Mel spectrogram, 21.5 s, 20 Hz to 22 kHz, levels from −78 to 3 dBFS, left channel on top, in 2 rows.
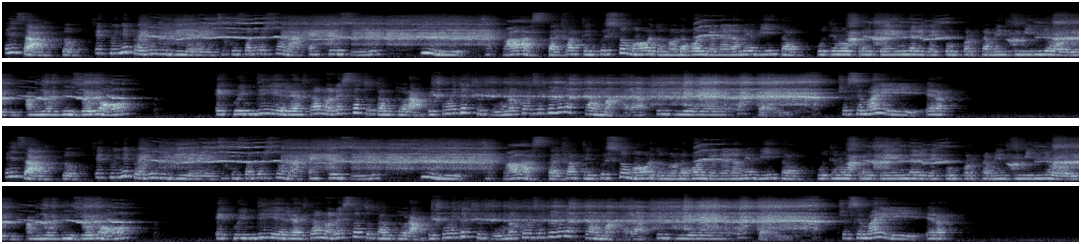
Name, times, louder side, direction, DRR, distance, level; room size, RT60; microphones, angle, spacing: voice 1, 0.0-3.7 4.2-12.0 12.9-18.7 19.1-20.2, left 2 dB, 35° left, -9 dB, 0.7 m, -27 dB
sound 1, 1.3-4.9 6.9-7.2 8.4-9.4 10.0-12.0 15.0-19.0, left 1 dB, 5° right, 0.8 m, -27 dB
2.3 x 2.3 x 2.7 m, 0.38 s
head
